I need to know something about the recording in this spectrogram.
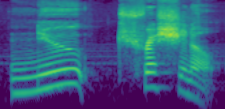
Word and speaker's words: nutritional: here we go nutritional nutritional the stress goes right there on Trish nutritional means what we're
